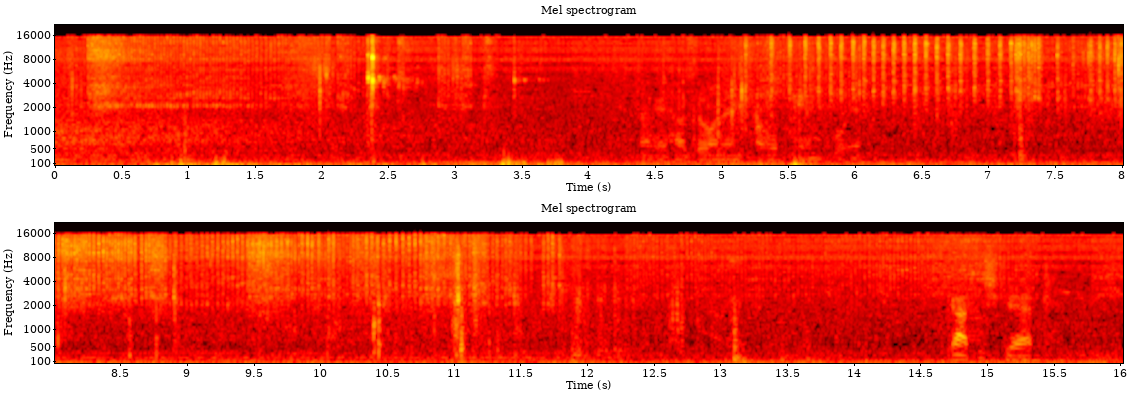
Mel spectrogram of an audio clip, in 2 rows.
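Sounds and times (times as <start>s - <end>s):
bike hub ratcheting clicks: 0.1s - 3.7s, 4.9s - 14.9s
bike knocks: 9.8s - 13.8s.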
